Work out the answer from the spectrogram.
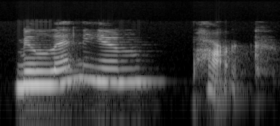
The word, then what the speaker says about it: Millennium Park: Millennium Park. Millennium Park. The stress is on the second syllable, millennium. Millennium Park.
